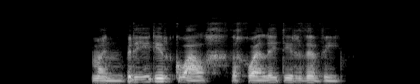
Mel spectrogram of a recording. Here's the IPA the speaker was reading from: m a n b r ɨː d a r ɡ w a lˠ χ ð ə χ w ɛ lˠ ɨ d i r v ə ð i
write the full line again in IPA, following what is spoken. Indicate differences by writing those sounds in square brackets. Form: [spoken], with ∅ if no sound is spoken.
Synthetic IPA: m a n b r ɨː d [i] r ɡ w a lˠ χ ð ə χ w ɛ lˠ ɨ d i r [ð] ə [v] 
